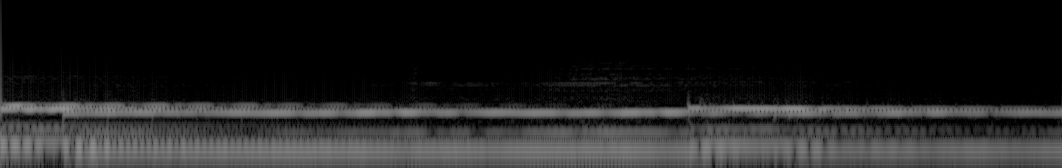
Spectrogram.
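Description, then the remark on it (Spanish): A wake-up alarm clock sounds a sustained electronic alarm tone steadily and at constant loudness for the whole stretch, shifting pitch a couple of times, with no pauses and no talking. “El día de hoy le damos gracias a nuestra alarma despertadora”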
